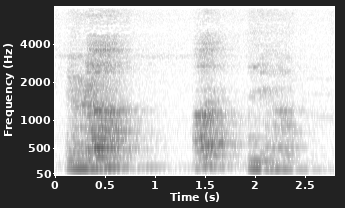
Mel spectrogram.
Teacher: ऐसे व्यंजन जिनका उच्चारण करते समय जीभ मूर्धा से टकरा कर झटके से नीचे आए, उसको हम लोग द्विगुण व्यंजन कहते हैं। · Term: उत्क्षिप्त व्यंजन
